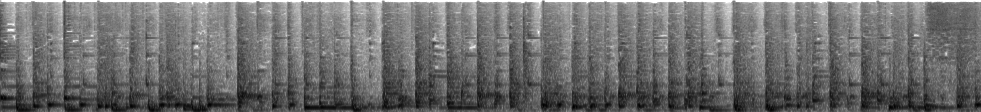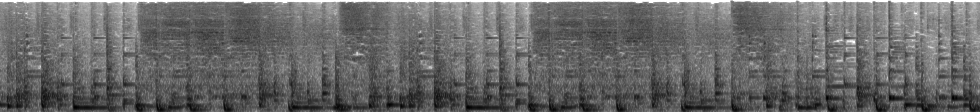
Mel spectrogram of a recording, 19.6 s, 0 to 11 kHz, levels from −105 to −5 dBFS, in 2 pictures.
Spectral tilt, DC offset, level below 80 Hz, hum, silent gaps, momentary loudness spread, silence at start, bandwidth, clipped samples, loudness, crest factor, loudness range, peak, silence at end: -5.5 dB/octave; under 0.1%; -28 dBFS; none; none; 3 LU; 0 s; 11 kHz; under 0.1%; -16 LUFS; 14 dB; 1 LU; -2 dBFS; 0 s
